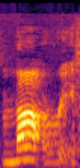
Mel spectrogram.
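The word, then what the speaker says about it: Maârif: I was 8, and my dad had just purchased an apartment in the busy town of Marif, pronounced Ma'arif, so I totally said that wrong the first time, in Casablanca, Morocco.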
